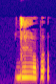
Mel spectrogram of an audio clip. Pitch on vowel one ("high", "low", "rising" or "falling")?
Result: low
